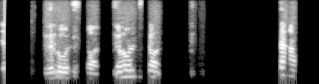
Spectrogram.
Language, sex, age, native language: Icelandic, male, 20-29, English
